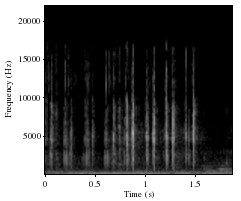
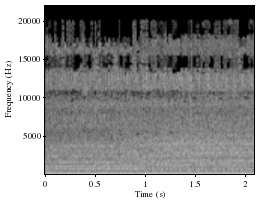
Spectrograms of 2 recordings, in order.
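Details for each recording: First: Removed PCV valve from a Chrysler 300 (valve integrated into the intake manifold), shaken by hand: crisp, irregular metallic rattling clicks show the valve moves freely and is not clogged, a good sign. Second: Engine idling with the PCV valve removed, its port pulling manifold vacuum: steady idle with a faint uneven pulse and a hissy rush; a big vacuum leak strongly sucks a dollar bill, and covering the hole changes how it runs.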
